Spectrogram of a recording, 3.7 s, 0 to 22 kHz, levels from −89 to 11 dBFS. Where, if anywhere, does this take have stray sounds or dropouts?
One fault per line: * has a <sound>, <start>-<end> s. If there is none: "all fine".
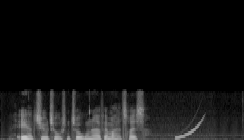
* has a chirp, 2.6-3.1 s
